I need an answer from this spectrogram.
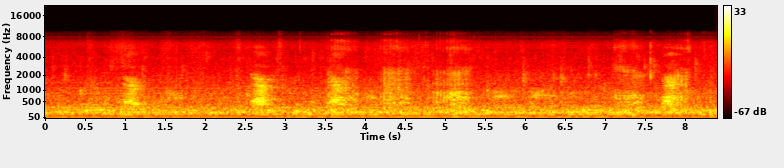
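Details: Bulldog playfully fighting a curtain indoors, giving repeated low, rough growls roughly every second over constant noise.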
